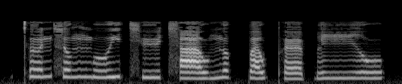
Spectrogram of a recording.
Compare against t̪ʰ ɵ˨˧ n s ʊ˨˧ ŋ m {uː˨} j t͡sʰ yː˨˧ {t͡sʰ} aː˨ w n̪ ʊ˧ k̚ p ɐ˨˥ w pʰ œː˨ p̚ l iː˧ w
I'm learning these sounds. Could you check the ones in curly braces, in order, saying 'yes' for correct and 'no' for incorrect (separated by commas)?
no, yes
